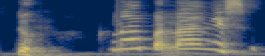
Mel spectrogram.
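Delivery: high-pitched, puzzled "why are you crying"; bewildered retold question. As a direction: act out baffled concern, pitched high. Menirukan dirinya membujuk calon menangis. (menirukan tanya bingung bernada tinggi)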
